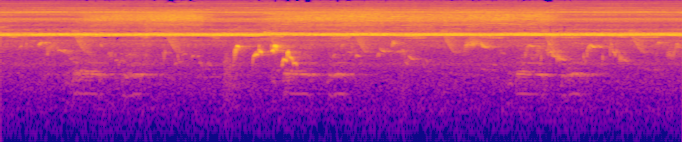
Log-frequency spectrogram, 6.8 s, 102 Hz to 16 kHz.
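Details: Red-whiskered bulbul lured by a decoy bird, 16 June 2017: clear repeated sequences of slurred whistles and steady lower notes, a louder cluster of notes near the middle, with constant insect shrilling behind.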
